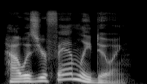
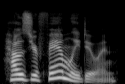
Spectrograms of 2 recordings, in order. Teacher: The your shrinks down to yer and doing loses its final G sound.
